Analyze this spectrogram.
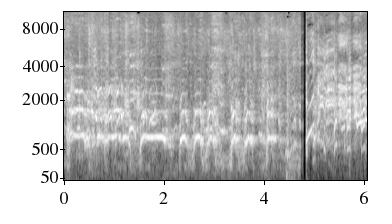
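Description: A dog barking in a fast run of short, high yaps, followed about five seconds in by people laughing.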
